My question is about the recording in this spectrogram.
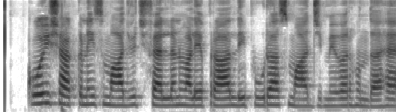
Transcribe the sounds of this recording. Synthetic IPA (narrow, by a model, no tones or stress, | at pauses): koːiːʃəknəĩːsəmaːd͡ʒʋɪt͡ʃpʰɛːlənʋaːleːəpɾaːd̪liːpuːɾaːsəmaːd͡ʒzɪmeːʋaːɾɦʊnd̪aːɦɛː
